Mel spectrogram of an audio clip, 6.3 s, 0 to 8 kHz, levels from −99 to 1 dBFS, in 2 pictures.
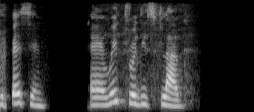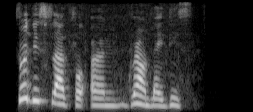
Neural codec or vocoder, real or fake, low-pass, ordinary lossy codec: codec, 16 kHz, 16 kbps, FunCodec, trained on Chinese and English, 50 frames a second; fake; 7.2 kHz; none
